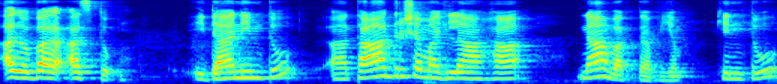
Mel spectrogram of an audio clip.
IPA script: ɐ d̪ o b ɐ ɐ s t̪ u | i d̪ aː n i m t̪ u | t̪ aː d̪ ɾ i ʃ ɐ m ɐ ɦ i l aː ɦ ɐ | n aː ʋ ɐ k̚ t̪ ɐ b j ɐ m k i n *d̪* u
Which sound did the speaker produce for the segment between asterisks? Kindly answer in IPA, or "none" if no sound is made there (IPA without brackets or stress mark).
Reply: t̪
